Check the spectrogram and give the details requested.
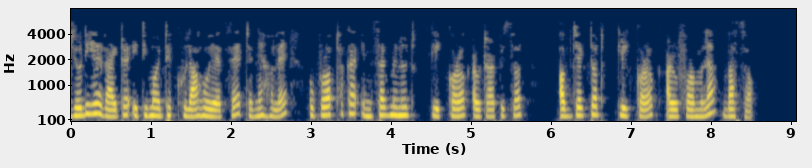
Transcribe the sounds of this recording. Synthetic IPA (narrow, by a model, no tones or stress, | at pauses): zodiɦɛɹajtaɹʔitimɔjdʱːɛkʰulaɦojasɛtɛnɛɦɔlɛ | upɔɹɔtʰːɔkaʔinsadmenutklikːɔɹɔkaɹutaɹpisɔt̚ | ɔbzɛk̚tɔtklikːɔɹɔka̰ɹufʰɔɹmulabasɔ̰k̚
